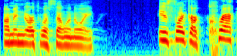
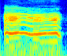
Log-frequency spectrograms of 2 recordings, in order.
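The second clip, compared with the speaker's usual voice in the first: dog noise; 13 semitones higher, 9 dB quieter than usual. Retold or imitated. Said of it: "and he's like".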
